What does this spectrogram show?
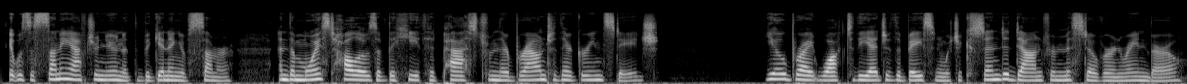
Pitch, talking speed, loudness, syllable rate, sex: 195 Hz, 205 wpm, -18 LUFS, 5.9 syllables/s, female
